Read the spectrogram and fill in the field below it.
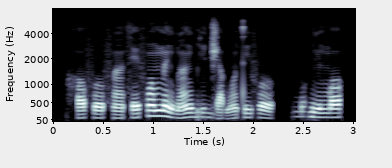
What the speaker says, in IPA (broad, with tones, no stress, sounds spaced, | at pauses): h ɔ˨ f o˨ f ã˨ s e˨˦ f ɔ̃˦ m ɛ̃˦˨ ɡ͡b ã˨˦ ɡ͡b i˧ d͡ʒ a˨ b ɔ̃˨˦ t i˦ f o˦˨ | b ɔ˦ ɡ͡b ĩ˧ m ɔ˧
